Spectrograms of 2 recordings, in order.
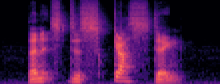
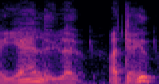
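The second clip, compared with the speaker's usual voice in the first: soft, low answer; soft reply; 5 semitones lower, 12 dB quieter than usual. Pretend. [name] answers Lulu softly in the jacuzzi. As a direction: murmur it back. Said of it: "And I'd say".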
